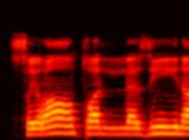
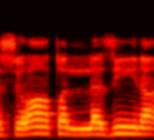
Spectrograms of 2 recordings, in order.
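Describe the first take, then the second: First: صراط الذین said slowly, ذ of الذین given a buzzing z like ز; mistaken pronunciation. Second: صراط الذین with the ذ of الذین sounding like ز; mistaken pronunciation again. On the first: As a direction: demo the common error, ذ buzzed as ز. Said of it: "بہت سے لوگ یہ غلطی کرتے ہیں". (غلط تلفظ، ذ کو ز کی طرح) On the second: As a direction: show the error once more, ذ as ز. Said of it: "یوں پڑھ دیتے ہیں". (ذ کو ز پڑھنے کی غلطی) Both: Shown as a demonstration.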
